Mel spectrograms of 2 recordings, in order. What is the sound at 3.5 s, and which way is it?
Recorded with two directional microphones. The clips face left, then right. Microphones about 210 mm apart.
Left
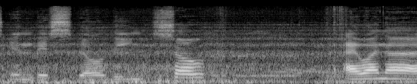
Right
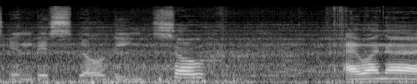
Speech, 5° right (ahead or behind).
